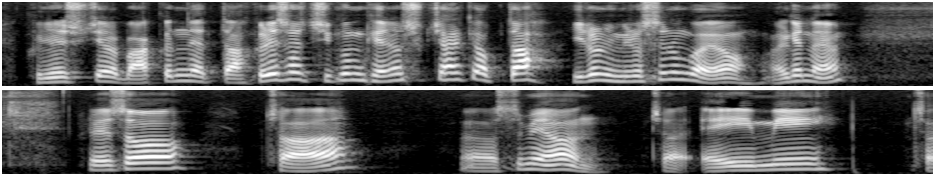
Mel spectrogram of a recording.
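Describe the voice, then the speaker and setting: A man teaching an English grammar lesson, walking through exercises step by step and constantly asking whether students follow, stretching out the English words slowly. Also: on the high side, a little mellow. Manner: repeats check-in questions, many fillers; slows down to spell out English words.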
